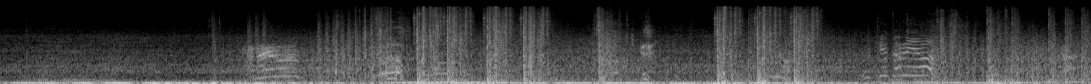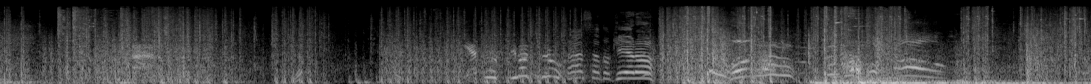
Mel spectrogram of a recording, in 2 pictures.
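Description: Guns fire in quick bursts of sharp shots.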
